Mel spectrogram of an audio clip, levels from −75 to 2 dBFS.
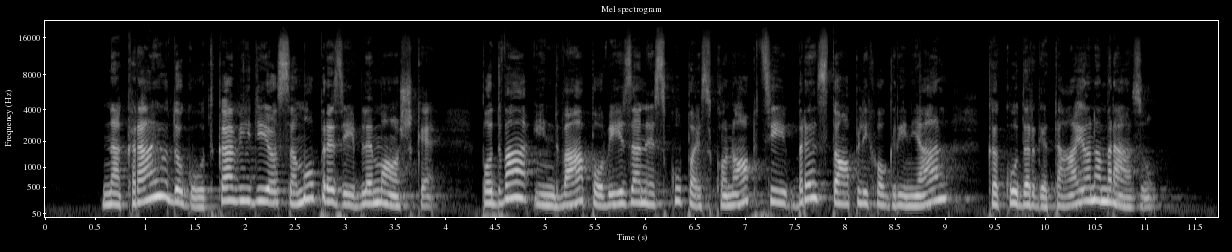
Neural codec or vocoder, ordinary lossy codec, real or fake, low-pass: vocoder, 44.1 kHz, 128 mel bands, Pupu-Vocoder; none; fake; 19.8 kHz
